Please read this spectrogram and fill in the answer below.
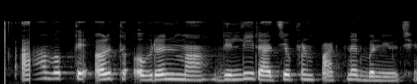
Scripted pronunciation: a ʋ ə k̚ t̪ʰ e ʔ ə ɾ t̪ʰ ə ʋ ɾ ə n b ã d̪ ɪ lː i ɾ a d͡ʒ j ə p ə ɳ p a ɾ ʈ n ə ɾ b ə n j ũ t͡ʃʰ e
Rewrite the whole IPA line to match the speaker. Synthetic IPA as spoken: a ʋ ə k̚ t̪ e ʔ ə ɾ t̪ʰ ə ʋ ɾ ə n m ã d̪ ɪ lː i ɾ a d͡ʒ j ə p ə ɳ p a ɾ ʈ n ə ɾ b ə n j ũ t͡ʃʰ e

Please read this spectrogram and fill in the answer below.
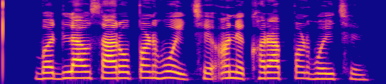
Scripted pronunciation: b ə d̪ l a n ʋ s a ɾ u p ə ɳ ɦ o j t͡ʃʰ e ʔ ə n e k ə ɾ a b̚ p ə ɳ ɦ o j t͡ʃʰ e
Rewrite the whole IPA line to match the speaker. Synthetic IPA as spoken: b ə d̪ l a ʋ s a ɾ o p ə ɳ ɦ o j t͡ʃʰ e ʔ ə n e kʰ ə ɾ a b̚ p ə ɳ ɦ o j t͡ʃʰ e

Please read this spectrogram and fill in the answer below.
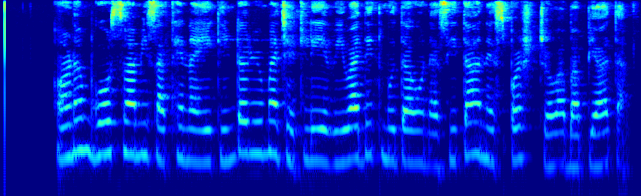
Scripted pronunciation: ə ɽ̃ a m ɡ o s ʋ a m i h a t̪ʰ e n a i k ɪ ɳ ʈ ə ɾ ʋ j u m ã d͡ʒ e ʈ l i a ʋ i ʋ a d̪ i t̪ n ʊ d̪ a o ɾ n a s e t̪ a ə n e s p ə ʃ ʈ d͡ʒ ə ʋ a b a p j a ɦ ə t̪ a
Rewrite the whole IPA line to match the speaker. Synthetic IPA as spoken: ə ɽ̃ ə m ɡ o s ʋ a m i s a t̪ʰ e n a e k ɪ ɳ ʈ ə ɾ ʋ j u m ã d͡ʒ e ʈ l i e ʋ i ʋ a d̪ i t̪ m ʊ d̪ a o n a s i t̪ a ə n e s p ə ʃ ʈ d͡ʒ ə ʋ a b a p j a ɦ ə t̪ a

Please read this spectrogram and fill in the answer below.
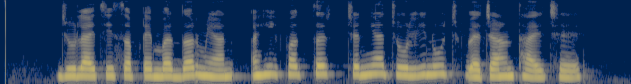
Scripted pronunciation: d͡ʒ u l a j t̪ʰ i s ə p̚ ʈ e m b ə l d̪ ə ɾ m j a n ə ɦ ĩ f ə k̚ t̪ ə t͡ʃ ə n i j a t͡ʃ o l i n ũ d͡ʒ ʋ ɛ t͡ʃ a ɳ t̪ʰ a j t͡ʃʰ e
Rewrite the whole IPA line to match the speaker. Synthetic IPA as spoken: d͡ʒ u l a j t̪ʰ i s ə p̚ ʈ e m b ə ɾ d̪ ə ɾ m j a n ə ɦ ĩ f ə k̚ t̪ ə t͡ʃ ə n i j a t͡ʃ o l i n ũ d͡ʒ ʋ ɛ t͡ʃ a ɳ t̪ʰ a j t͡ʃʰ e

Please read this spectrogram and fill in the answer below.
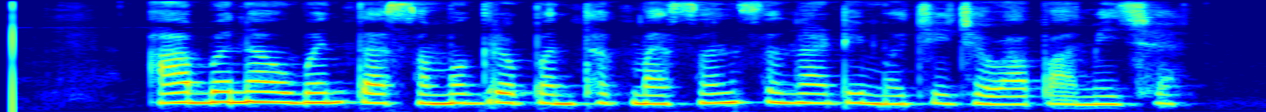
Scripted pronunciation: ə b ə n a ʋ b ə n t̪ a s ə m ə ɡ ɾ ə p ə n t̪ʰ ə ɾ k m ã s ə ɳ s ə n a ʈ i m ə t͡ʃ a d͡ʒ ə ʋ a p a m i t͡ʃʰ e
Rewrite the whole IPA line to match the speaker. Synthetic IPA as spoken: a b ə n a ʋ b ə n t̪ a s ə m ə ɡ ɾ ə p ə n t̪ʰ ə k m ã s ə n s ə n a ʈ i m ə t͡ʃ i d͡ʒ ə ʋ a p a m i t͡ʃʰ e

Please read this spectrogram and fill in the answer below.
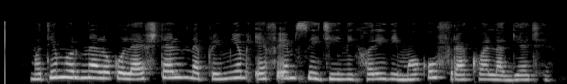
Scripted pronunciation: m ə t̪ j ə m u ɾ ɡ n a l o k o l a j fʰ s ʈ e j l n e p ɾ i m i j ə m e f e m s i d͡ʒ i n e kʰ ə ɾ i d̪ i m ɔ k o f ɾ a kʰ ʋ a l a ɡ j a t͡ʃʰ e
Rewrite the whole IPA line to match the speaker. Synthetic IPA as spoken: m ə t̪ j ə m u ɾ ɡ n a l o k o l a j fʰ s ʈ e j l n e p ɾ i m i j ə m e f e m s i d͡ʒ i n i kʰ ə ɾ i d̪ i m ɔ k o f ɾ a kʰ ʋ a l a ɡ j a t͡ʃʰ e

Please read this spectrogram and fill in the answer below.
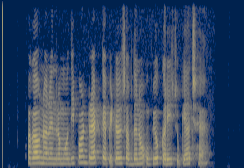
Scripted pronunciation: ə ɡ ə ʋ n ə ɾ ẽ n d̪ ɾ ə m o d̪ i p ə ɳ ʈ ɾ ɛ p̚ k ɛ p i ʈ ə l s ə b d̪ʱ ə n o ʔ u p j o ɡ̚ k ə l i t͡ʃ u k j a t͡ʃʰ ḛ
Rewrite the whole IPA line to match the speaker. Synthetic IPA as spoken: ə ɡ a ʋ n ə ɾ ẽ n d̪ ɾ ə m o d̪ i p ə ɳ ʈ ɾ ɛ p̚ k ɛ p i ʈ ə l ʃ ə b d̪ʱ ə n o ʔ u p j o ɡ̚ k ə ɾ i t͡ʃ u k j a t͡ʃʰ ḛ

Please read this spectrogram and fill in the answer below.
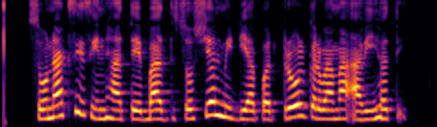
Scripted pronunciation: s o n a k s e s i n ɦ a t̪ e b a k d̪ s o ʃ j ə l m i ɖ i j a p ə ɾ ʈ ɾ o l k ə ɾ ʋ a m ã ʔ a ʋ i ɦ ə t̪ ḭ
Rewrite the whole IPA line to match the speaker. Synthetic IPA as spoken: s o n a k s i s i n ɦ a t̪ e b a d̪ s o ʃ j ə l m i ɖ i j a p ə ɾ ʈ ɾ o l k ə ɾ ʋ a m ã ʔ a ʋ i ɦ ə t̪ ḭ

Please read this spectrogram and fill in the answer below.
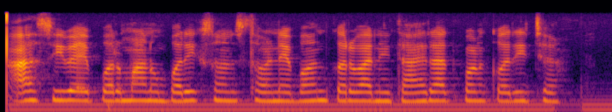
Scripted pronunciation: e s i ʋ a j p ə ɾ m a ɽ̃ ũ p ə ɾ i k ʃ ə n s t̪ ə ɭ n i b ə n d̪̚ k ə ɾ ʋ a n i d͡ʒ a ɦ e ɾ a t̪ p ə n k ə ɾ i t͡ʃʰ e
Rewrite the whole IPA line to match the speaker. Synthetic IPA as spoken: a s i ʋ a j p ə ɾ m a ɽ̃ ũ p ə ɾ i k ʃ ə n s t̪ʰ ə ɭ n e b ə n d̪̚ k ə ɾ ʋ a n i d͡ʒ a ɦ e ɾ a t̪ p ə ɳ k ə ɾ i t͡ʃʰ e

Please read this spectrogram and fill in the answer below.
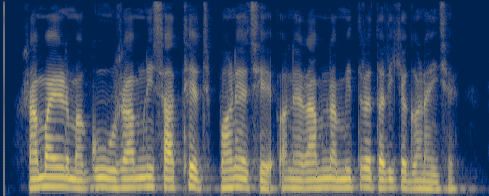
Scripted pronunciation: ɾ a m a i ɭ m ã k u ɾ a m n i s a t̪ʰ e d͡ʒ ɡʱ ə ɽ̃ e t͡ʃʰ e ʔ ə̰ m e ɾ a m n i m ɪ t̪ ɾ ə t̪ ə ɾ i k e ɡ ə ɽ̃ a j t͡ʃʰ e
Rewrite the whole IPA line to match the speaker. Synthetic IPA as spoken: ɾ a m a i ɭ m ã ɡ u ɾ a m n i s a t̪ʰ e d͡ʒ bʱ ə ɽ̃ e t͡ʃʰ e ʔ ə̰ n e ɾ a m n a m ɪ t̪ ɾ ə t̪ ə ɾ i k e ɡ ə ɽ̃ a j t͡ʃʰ e

